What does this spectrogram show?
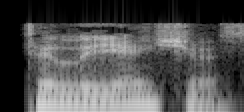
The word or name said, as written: tiliaceous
